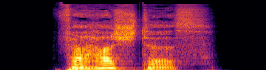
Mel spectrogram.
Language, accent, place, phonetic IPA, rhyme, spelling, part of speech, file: German, Germany, Berlin, [fɛɐ̯ˈhaʃtəs], -aʃtəs, verhaschtes, adjective, De-verhaschtes.ogg
- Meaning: strong/mixed nominative/accusative neuter singular of verhascht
